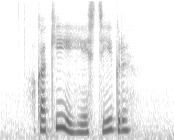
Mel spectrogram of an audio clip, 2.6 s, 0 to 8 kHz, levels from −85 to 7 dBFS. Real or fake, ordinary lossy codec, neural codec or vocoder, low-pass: fake; none; codec, 16 kHz, 0.3 kbps, FocalCodec; none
